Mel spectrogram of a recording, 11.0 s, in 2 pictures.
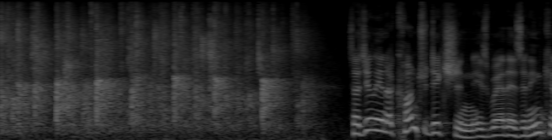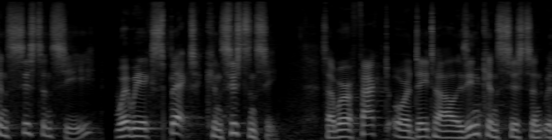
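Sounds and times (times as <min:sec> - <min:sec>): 
round of applause: 0:00.0 - 0:03.3
speech: 0:03.5 - 0:11.0.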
